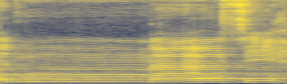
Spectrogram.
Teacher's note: نون مشدد غنہ ہوگا اور الف مدہ ہے یہاں پر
